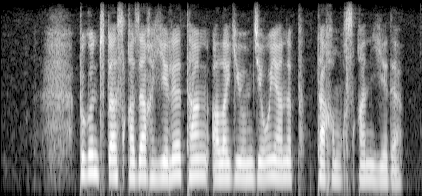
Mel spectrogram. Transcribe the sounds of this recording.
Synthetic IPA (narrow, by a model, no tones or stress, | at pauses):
b̥ʏɡʲɪnt̪ʰʊ̥t̪ɑsqʰɑzɑqje̞lɪt̪ʰɑŋɑlˠɑkʲʰe̞wɪmd̪e̞wojɑnəpt̪ʰɑqəmqʰə̥sqɑnje̞d̪ɪ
